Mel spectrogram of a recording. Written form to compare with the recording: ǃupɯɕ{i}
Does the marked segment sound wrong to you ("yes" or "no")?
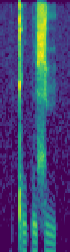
no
